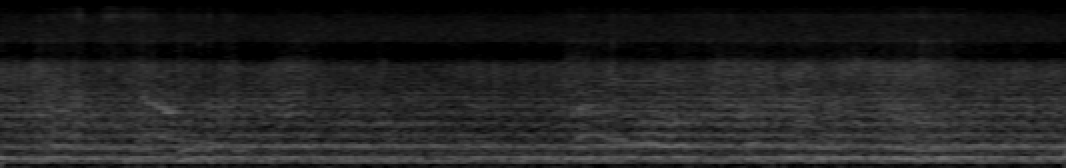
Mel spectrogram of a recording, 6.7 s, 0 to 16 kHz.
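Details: Many honey bees feeding at a 3D-printed table-top feeder in a Colorado garage during a warm January spell. A steady, dense droning hum with a low fundamental and stacked overtones, small wavering pitches from individual bees over the swarm.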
